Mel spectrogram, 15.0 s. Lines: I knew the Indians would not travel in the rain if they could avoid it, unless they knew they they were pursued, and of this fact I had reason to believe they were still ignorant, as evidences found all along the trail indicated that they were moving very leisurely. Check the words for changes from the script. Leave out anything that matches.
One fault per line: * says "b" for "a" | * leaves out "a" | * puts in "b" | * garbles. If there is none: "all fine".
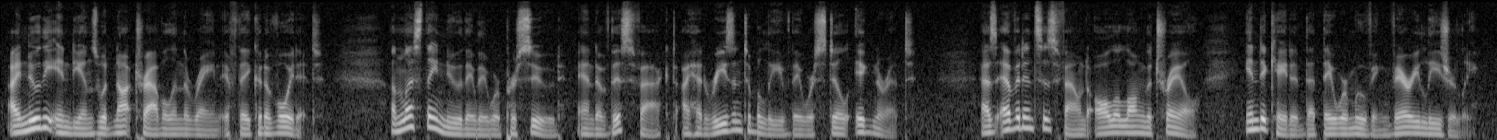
all fine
